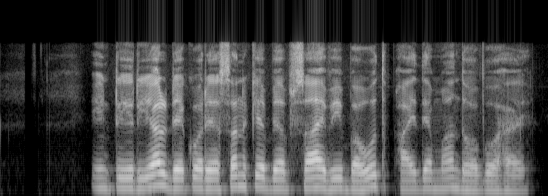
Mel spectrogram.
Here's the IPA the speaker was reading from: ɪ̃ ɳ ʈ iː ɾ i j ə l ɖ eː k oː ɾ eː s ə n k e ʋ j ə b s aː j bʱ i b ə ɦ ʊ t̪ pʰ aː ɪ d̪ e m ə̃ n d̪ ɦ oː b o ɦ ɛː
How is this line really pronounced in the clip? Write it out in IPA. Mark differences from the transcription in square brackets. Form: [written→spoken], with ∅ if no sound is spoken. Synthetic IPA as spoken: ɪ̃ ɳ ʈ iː ɾ i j ə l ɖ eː k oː ɾ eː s ə n k e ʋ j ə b s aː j bʱ i b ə ɦ ʊ t̪ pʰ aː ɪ d̪ e m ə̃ n d̪ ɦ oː b o ɦ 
